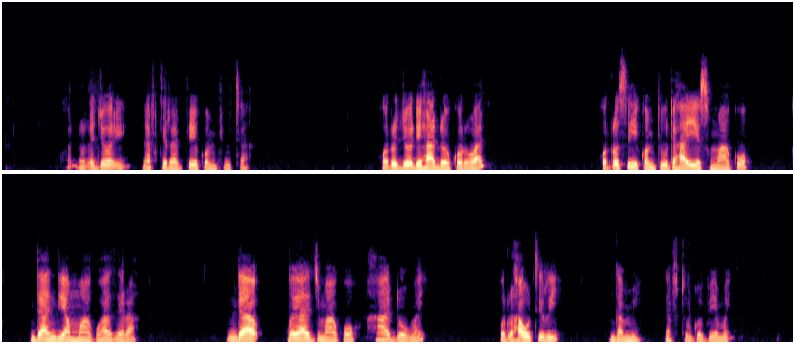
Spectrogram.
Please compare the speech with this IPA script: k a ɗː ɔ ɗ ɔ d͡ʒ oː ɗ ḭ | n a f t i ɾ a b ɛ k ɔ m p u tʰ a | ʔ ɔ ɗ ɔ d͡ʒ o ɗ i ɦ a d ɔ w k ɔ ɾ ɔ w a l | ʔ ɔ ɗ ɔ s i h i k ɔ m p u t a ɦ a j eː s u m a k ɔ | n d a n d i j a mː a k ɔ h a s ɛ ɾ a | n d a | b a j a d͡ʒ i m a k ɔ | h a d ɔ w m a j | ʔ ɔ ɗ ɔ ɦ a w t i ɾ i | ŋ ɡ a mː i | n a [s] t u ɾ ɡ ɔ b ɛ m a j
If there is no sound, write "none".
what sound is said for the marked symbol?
f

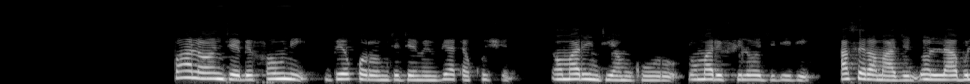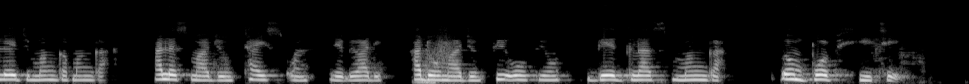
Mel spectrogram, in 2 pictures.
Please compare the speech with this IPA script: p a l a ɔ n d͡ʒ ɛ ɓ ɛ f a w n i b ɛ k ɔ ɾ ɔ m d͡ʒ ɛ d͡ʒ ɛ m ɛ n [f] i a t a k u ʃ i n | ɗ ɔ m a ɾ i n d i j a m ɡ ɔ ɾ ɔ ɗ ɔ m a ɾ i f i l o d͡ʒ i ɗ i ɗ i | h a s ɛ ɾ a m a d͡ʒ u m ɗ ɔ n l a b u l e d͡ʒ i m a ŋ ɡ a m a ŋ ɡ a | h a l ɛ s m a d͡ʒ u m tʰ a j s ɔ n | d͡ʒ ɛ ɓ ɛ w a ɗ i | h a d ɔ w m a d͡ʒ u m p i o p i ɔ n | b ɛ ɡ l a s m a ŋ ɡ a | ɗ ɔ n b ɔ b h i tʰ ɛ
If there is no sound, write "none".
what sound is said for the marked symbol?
v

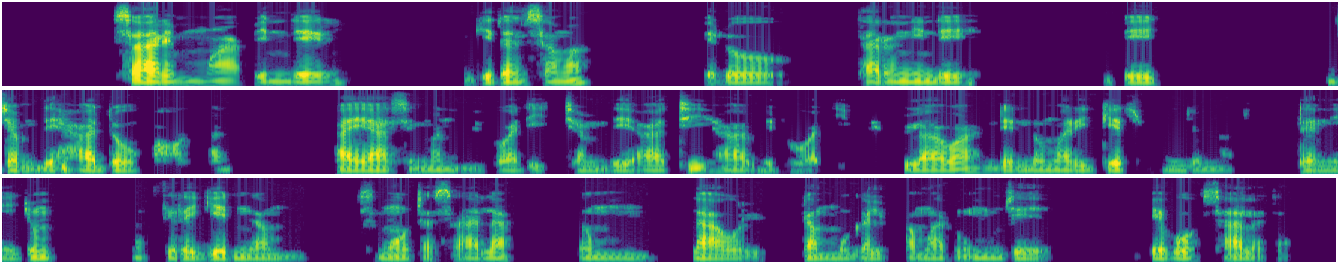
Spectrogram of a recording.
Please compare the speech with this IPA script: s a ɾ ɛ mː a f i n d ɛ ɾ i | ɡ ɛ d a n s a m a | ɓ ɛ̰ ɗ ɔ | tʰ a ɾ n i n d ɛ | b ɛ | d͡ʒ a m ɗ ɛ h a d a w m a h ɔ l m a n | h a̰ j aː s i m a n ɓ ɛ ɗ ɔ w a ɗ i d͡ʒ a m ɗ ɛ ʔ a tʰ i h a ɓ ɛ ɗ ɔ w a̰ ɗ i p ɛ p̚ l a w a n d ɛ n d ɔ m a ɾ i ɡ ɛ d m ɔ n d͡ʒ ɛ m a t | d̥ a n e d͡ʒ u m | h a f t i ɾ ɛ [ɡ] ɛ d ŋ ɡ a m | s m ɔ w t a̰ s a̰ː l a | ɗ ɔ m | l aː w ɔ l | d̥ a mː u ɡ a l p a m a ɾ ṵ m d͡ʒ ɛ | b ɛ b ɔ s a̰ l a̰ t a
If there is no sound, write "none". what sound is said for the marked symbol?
ɡ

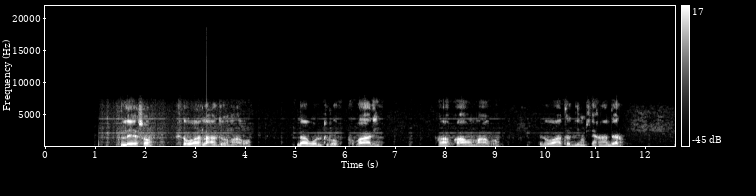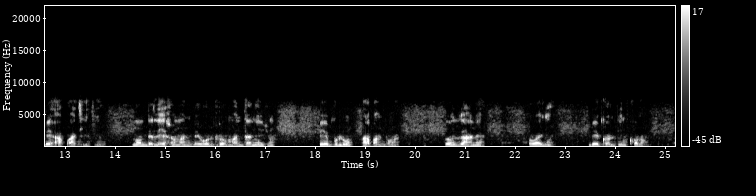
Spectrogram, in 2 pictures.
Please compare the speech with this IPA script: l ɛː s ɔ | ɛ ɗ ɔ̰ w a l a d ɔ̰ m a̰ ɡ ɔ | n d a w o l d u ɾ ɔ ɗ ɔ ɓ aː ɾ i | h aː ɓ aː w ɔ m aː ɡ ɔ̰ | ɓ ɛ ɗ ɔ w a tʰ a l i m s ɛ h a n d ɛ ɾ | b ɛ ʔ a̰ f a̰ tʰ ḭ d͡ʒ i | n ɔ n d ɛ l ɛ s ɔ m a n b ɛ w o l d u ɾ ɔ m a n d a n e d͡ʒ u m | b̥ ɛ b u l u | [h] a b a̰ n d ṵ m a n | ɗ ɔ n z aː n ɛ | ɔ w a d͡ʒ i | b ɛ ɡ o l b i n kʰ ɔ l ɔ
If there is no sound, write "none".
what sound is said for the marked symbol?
h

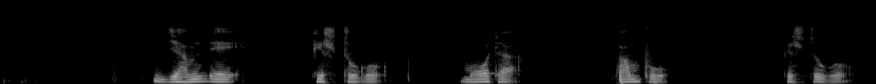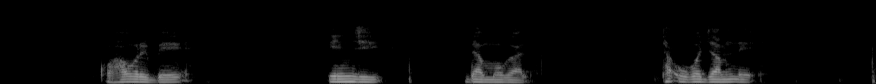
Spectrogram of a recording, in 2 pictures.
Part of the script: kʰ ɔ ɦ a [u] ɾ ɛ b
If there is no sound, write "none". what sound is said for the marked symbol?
w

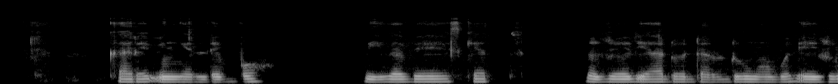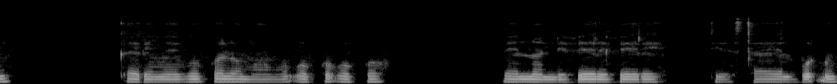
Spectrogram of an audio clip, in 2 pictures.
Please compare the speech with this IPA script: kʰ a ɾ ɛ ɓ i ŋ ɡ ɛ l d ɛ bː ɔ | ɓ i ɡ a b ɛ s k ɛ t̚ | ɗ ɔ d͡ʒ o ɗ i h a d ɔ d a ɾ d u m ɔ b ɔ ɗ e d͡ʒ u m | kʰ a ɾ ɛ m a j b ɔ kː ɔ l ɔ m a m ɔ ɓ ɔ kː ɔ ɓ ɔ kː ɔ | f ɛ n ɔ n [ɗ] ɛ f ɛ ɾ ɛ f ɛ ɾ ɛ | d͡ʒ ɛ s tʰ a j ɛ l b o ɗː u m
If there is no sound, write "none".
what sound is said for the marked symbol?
d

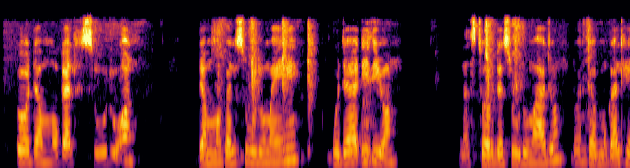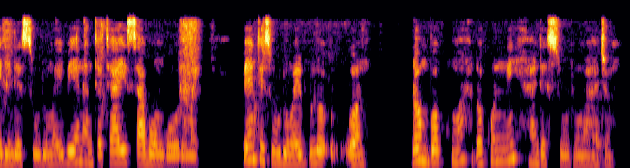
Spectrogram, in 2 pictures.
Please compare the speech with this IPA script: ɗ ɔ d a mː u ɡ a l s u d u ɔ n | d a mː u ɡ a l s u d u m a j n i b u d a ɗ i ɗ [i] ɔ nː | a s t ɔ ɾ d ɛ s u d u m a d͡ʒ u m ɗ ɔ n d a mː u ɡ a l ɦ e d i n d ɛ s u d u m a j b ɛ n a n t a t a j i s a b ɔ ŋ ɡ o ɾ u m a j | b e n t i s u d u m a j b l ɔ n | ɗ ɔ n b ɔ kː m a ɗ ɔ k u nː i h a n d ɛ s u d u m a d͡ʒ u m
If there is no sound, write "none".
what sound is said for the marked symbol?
i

